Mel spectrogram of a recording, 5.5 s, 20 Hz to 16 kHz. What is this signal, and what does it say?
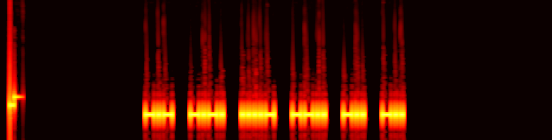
Morse code, heard as a keyed tone, about 40 wpm, spaced as for 29 wpm, 700 Hz. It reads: KC4ZDD
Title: USA Call Signs - 6 Characters - 2x Character Spacing - 40wpm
